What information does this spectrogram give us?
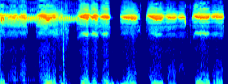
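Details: Parasitic common cuckoo chick begging, angry at missing food and pecking its foster mother; intense high-pitched hissing calls, a long wheeze then separate bursts of about half a second, with soft thumps.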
